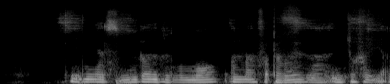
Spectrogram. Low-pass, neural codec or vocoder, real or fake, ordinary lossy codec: none; codec, 44.1 kHz, 2.6 kbps, DAC; fake; none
